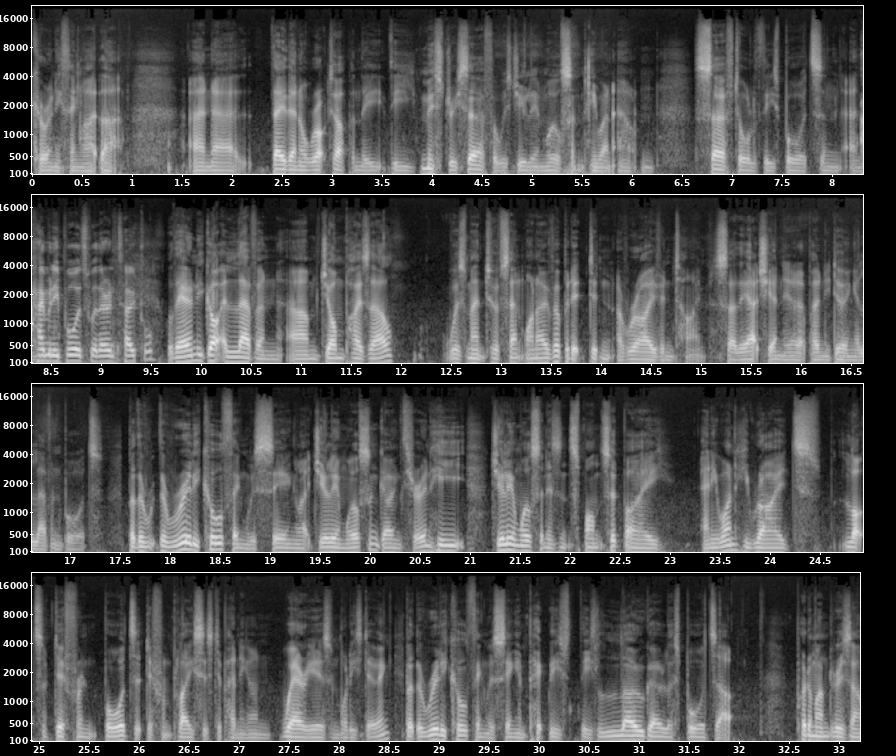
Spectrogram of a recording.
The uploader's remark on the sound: Recorded live from the beach in Nicaragua.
